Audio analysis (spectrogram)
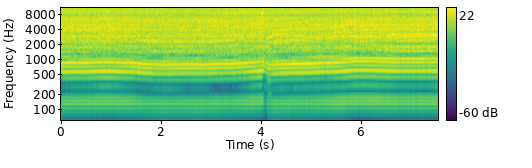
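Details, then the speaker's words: Neotec 8105 (Stihl 070 clone) chainsaw, pre-refurb, cutting hard maple about 22 by 18 inches: strong steady tone dips briefly mid-cut then climbs back and opens right up; running well under load, no adjustments made. "But did you hear it? It's running, wah, and then goes wah, and opens right up."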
